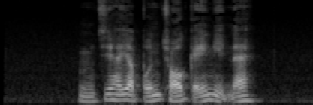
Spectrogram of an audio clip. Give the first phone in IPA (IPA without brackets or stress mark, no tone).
m̩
